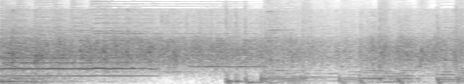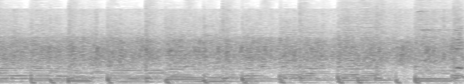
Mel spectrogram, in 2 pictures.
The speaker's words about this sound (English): See, the applause is still playing, so when I played that, it's still playing because I didn't stop the other one.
